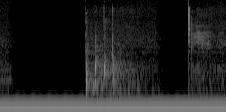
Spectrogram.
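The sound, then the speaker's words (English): Knocking on a door: a quick burst of three sharp raps, a short pause, then one more, moderately loud, with no voices. “Government knocks on your doors, sometimes without warrants.”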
